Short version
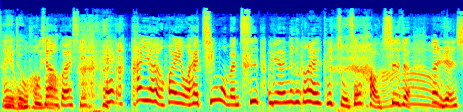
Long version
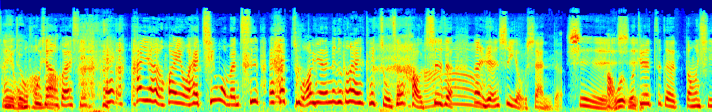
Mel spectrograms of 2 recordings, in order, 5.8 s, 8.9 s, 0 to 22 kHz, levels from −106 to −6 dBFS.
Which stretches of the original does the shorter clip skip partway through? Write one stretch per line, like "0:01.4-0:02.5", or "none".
0:03.4-0:03.9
